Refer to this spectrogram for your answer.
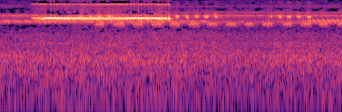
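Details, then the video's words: Nature sound recording of insects: a loud high continuous trill lasts about two seconds and stops abruptly, leaving quieter rhythmic pulsed chirping from other insects. "the sound of insects"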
